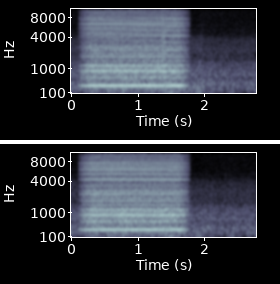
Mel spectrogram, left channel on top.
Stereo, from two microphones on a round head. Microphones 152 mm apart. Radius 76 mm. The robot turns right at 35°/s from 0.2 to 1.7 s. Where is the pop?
No pop in this recording.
